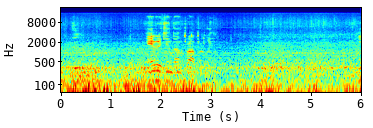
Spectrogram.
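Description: Steady low road and tyre rumble inside the cabin of a BMW i8 driving on electric power alone, with no engine running. A brief voice sounds about two seconds in.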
